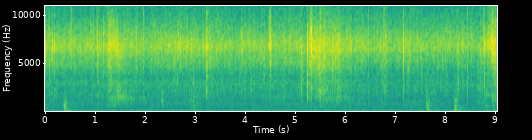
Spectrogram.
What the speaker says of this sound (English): Eggs are a finicky bunch, especially when you're cooking a bunch of them at the same time.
